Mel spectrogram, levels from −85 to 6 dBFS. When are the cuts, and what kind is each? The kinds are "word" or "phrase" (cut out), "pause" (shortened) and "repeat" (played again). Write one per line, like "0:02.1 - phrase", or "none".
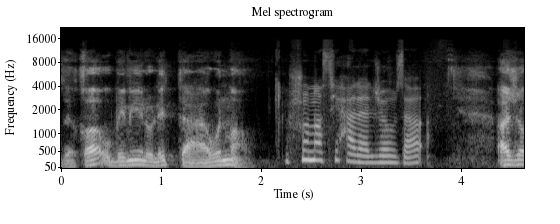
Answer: none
